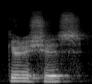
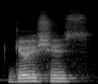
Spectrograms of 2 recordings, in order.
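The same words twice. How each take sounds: No difference in how they are said.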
